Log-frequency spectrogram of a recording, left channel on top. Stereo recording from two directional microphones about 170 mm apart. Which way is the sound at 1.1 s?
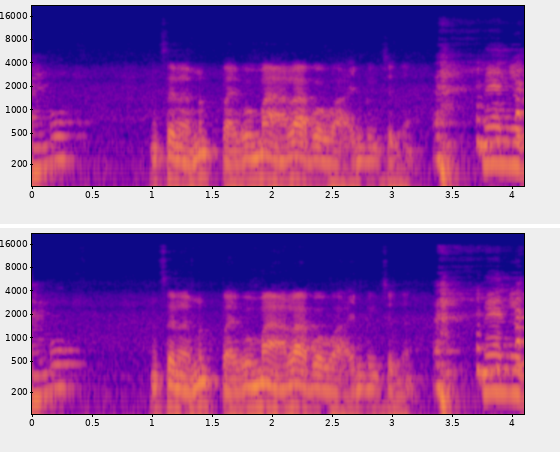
20° right (ahead or behind).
